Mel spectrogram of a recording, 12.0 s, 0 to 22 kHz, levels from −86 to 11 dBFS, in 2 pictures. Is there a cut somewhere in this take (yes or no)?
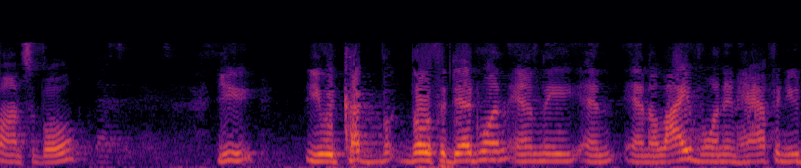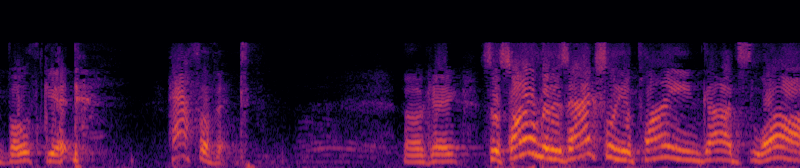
no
